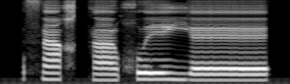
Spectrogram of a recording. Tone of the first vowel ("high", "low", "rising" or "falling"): high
